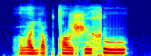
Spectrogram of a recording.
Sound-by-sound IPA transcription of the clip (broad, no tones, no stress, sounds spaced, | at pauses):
ðˤ ɐ ʎ ɵ p tˤ o ɭ ʃ ɨ x ɾ u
